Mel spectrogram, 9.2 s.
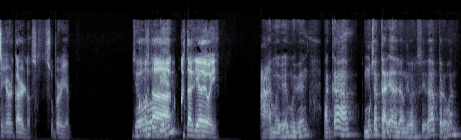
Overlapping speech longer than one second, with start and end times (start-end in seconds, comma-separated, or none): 2.7-4.3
